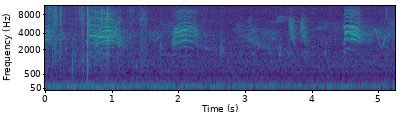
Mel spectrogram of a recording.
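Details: Enthusiastic mockingbird cycling through its repertoire on a morning walk, never seen: arched, harmonic, mewing notes spaced about a second apart, a few sharp clicks early on, and low ambient rumble underneath.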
